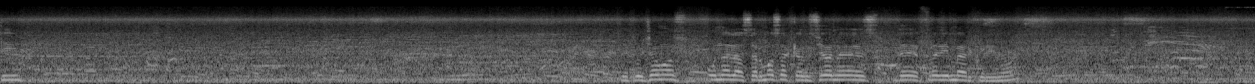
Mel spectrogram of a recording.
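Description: A crowd of people chatters in a low murmur outdoors.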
